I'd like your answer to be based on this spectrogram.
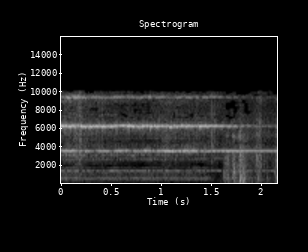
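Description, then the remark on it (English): A telephone rings with a steady, bright, sustained tone, clear, then a burst of rustling, shuffling noise joins in near the end. “The phone woke me up.”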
